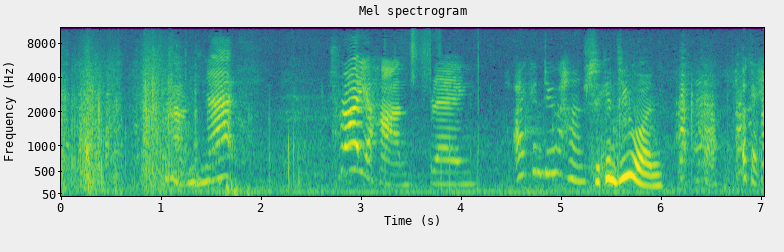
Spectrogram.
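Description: A young girl speaks and squeals excitedly close by.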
